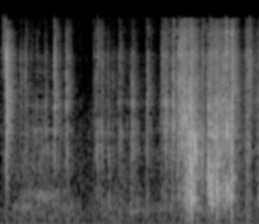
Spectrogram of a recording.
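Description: Wrapping being crinkled and torn open from a gift package holding a dress on a small hanger, with close, soft rustling that builds louder toward the end.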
